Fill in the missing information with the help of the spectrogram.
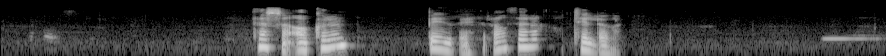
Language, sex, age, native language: Icelandic, female, 60-69, Icelandic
